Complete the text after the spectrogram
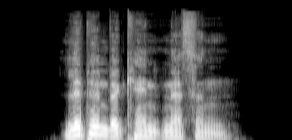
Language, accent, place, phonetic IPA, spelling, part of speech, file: German, Germany, Berlin, [ˈlɪpn̩bəˌkɛntnɪsn̩], Lippenbekenntnissen, noun, De-Lippenbekenntnissen.ogg
- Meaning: dative plural of Lippenbekenntnis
